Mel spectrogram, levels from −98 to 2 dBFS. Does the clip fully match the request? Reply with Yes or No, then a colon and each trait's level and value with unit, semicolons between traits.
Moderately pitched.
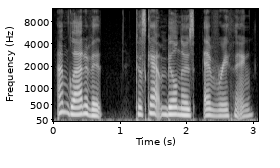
No: high, 200 Hz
